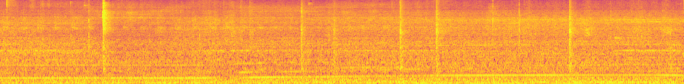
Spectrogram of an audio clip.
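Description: Train wheels rumble and click on the rails.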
